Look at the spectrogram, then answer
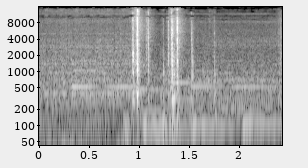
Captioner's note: clicks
